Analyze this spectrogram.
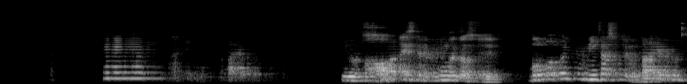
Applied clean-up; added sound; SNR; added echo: neural mask model DeepFilterNet 3.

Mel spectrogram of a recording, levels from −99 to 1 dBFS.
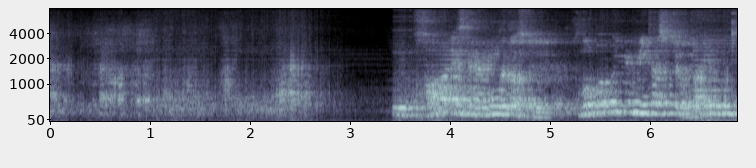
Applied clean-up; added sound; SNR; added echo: neural separator model SepFormer DNS4.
